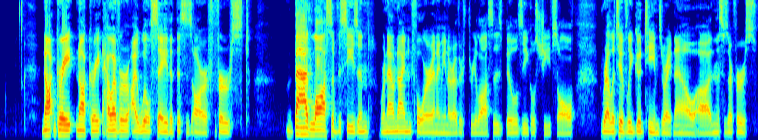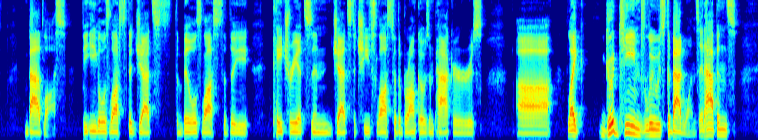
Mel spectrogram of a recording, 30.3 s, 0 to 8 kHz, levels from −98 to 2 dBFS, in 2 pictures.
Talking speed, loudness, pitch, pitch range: 155 wpm, -25 LUFS, 95 Hz, 85-105 Hz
